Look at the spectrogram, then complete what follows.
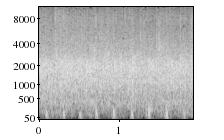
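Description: An audience claps steadily, a dense wash of many hands with some individual claps standing out in a loose rhythm, fairly loud and sustained throughout without any talking.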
